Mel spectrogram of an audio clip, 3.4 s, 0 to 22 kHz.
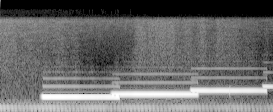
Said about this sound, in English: The Vidlotoner is a reading machine for the blind. There are 9 tones in its output. Here they are, first one by one, then all together.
